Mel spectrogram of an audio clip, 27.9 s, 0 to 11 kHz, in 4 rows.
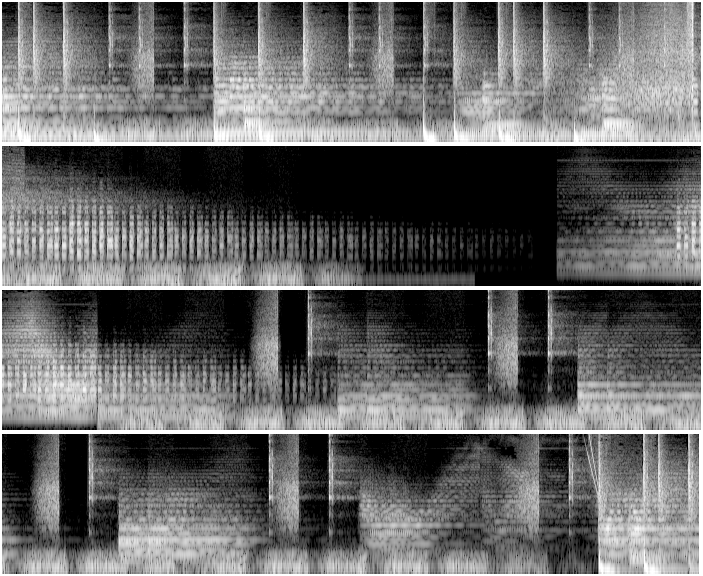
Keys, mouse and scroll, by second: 13.1-15.7 scroll down 1, 15.7-16.5 scroll up 1, 19.5 ctrl+shift+], 20.4 ctrl+shift+], 20.6 alt+scroll down 1, 21.7 double click, 22.2-22.6 alt+scroll down 1, 22.6 alt+scroll up 1, 23.2-23.5 alt+scroll down 1, 23.9 space, 24.0 double click, 25.1 space.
